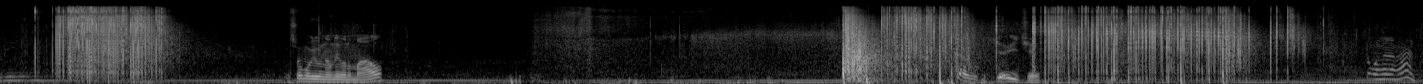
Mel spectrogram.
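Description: Category 1 fireworks and firecrackers go off outdoors in a string of loud bangs and crackling bursts, some with whistling tails, across the whole stretch, with people talking between the blasts.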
